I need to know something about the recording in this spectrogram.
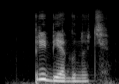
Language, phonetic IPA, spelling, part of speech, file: Russian, [prʲɪˈbʲeɡnʊtʲ], прибегнуть, verb, Ru-прибегнуть.ogg
- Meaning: to resort, to have recourse, to fall back (upon)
